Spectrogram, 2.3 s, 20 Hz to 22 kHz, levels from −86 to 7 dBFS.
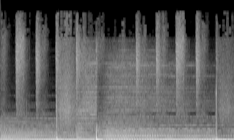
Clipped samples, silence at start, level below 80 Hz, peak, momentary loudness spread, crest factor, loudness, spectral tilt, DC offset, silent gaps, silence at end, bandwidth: under 0.1%; 0 s; -18 dBFS; 0 dBFS; 2 LU; 14 dB; -15 LUFS; -5.5 dB/octave; under 0.1%; none; 0 s; over 20 kHz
